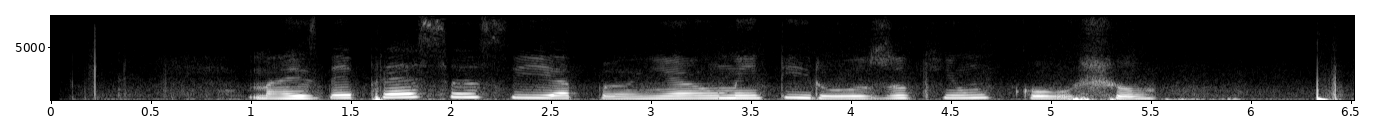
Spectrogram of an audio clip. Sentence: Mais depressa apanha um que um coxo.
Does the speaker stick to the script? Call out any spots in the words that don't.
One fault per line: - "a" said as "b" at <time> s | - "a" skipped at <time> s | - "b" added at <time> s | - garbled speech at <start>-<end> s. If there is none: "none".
- "se" added at 2.3 s
- "mentiroso" added at 3.3 s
